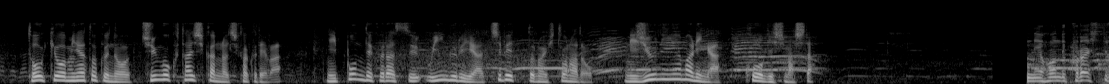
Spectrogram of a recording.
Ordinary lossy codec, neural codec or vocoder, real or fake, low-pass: none; none; real; 7.2 kHz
